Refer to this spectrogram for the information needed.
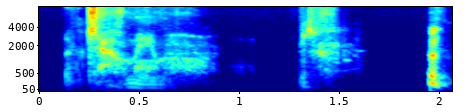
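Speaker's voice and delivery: hushed, whispered words. Asked to do the whisper again during a talk about decibels, whispering. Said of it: "Now do your whisper again".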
